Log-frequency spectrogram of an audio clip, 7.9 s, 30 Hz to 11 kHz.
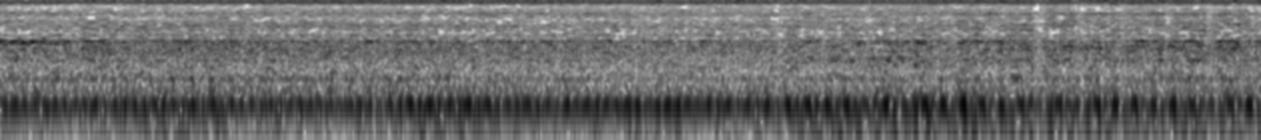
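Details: Rover ZT 260 at idle: steady high-pitched squeal over an even idle, unchanged through the clip; source not pinned down.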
